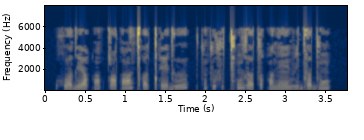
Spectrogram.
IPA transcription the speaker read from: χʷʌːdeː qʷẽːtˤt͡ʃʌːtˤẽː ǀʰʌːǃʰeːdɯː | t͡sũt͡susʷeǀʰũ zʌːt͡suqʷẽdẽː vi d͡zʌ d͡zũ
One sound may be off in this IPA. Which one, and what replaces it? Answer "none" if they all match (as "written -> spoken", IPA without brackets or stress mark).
none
